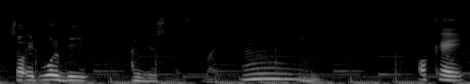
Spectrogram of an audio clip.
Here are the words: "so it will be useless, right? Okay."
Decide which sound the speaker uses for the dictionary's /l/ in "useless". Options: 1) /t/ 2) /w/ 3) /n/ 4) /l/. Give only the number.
3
